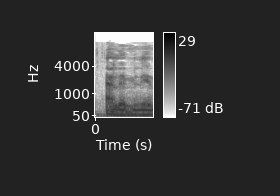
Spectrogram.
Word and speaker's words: aluminium: Aluminium is the correct way to say that.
